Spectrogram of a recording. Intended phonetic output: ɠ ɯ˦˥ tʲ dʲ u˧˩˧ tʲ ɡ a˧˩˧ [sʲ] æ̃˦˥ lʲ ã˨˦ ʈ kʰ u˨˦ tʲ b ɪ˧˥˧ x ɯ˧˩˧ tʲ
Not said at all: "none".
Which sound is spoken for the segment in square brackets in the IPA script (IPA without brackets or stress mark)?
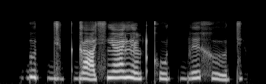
sʲ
